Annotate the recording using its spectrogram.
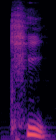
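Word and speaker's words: qui: pronunciation of K so key these these two letters is it is pronounced K and this one e so key key means who k don't say is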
